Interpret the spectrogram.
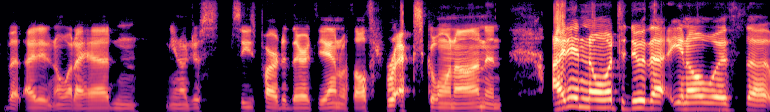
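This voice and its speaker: A man's voice: lowish voice, sharp tone, clean tone, dry recording, dull audio. A man giving a post-race interview as the runner-up, hesitant and full of "you know" and "uh.". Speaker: race driver.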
